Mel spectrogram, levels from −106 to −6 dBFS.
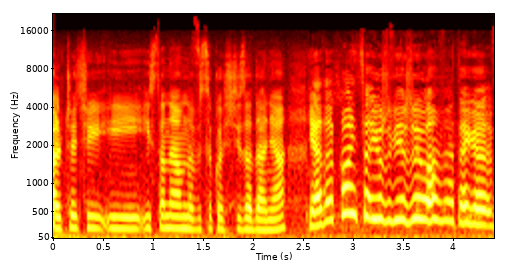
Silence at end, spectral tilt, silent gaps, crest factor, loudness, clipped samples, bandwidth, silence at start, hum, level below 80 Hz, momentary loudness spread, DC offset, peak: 0 s; -4.5 dB/octave; none; 18 dB; -22 LUFS; under 0.1%; 14 kHz; 0 s; none; -44 dBFS; 8 LU; under 0.1%; -4 dBFS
